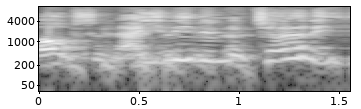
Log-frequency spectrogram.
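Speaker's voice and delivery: very high, loud, jeering mocking shout, acted out. Recounting a meeting, quoting a man's reply to the speaker: retelling a shout. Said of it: "He starts shouting at me again".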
